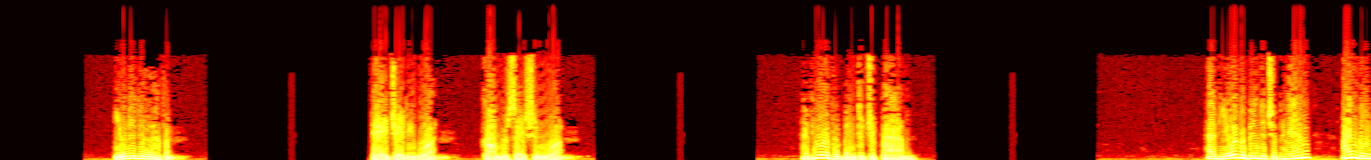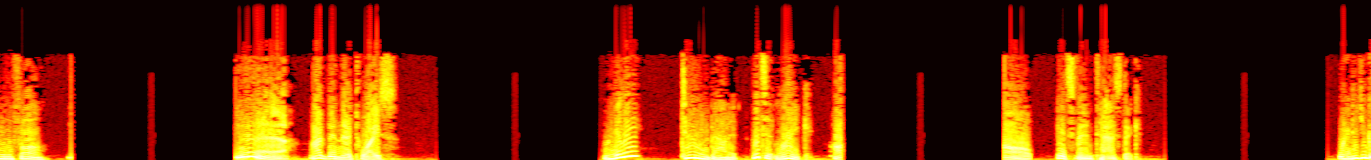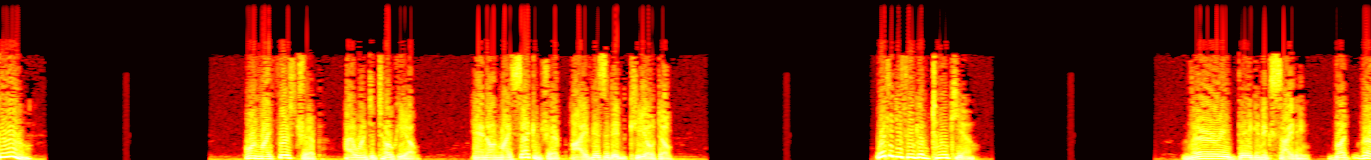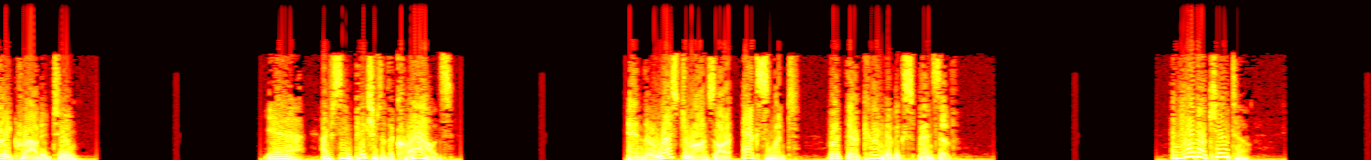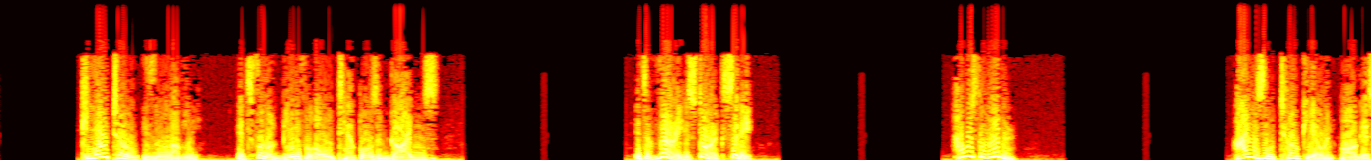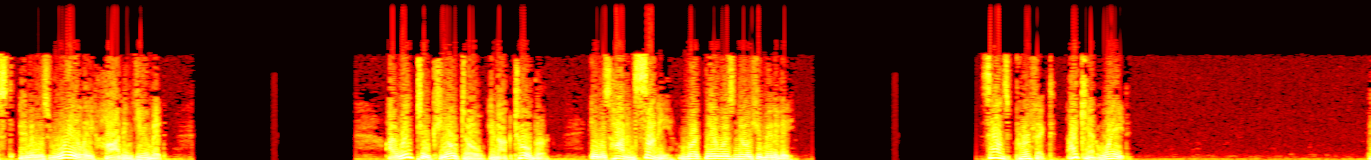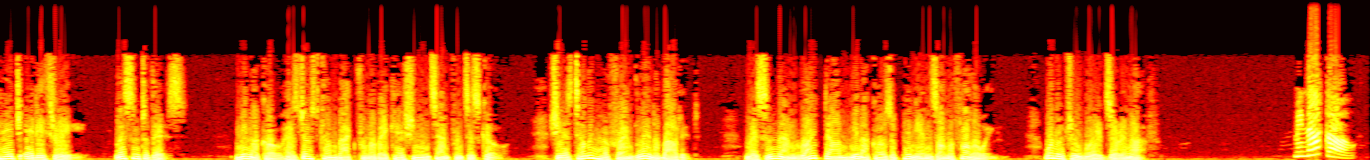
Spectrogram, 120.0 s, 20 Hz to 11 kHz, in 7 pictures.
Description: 简单英语口语对话 unit11_conbersation1_new(mp3+lrc字幕)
